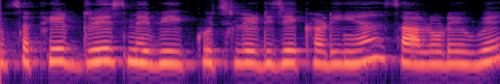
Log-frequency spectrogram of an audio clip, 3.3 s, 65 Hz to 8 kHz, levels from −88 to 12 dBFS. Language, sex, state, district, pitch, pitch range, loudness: Hindi, female, Haryana, Rohtak, 225 Hz, 215-235 Hz, -18 LUFS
